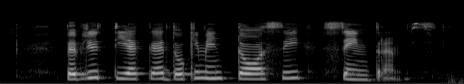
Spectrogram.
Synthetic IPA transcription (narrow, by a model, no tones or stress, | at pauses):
b̥əbliutiəkədɔkymɛntɑːsisɛntrə̰ms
